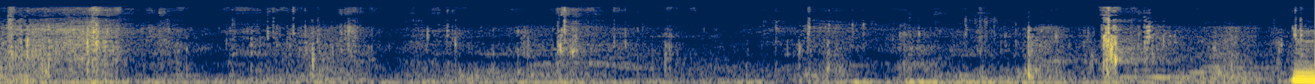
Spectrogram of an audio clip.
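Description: Someone eats egg up close with soft, faint chewing and small biting crunches, scattered irregularly, with brief murmurs of voice in between.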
